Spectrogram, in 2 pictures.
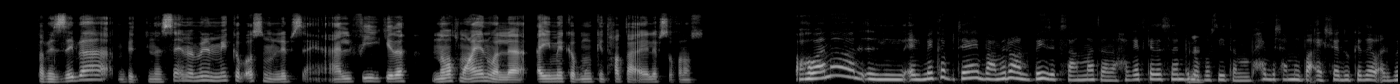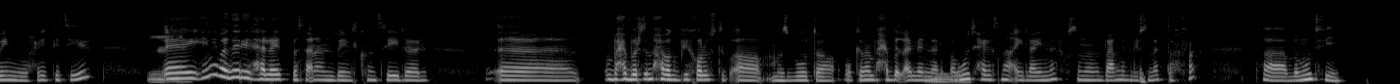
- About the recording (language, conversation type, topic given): Arabic, podcast, إزاي بتختار لبسك كل يوم؟
- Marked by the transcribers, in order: in English: "الميك أب"; in English: "ميك أب"; in English: "الميك أب"; in English: "الBasics"; in English: "سيمبل"; in English: "Eyeshadow"; in English: "بالكونسيلر"; in English: "الأيلاينر"; unintelligible speech; in English: "أيلاينر!"; unintelligible speech; tapping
